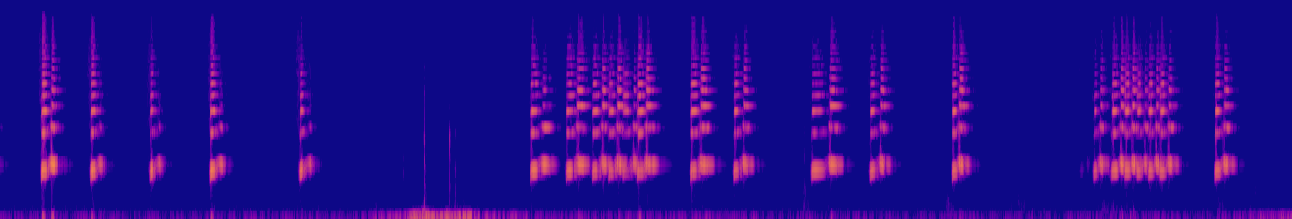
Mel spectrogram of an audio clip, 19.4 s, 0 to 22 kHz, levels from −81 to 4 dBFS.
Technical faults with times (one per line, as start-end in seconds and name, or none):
0.00-19.39 overlap-add ripple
